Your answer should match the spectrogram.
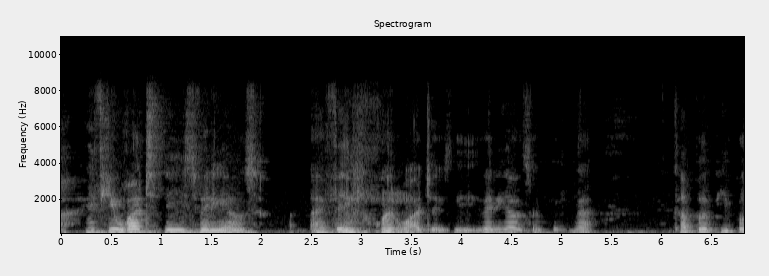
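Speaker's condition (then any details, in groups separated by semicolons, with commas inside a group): Cerebral palsy; speaks relatively well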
